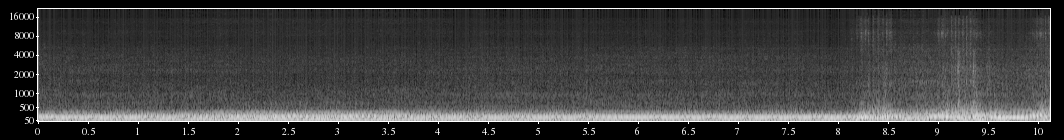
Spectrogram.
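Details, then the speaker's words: Pontiac Strato Chief with new homemade exhaust, much quieter: steady low exhaust drone, then from about eight seconds sharp irregular pops and crackles as it backfires, confirmed out of gas. "good [ __ ] backfiring like a [ __ ] it is definitely out of gas"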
